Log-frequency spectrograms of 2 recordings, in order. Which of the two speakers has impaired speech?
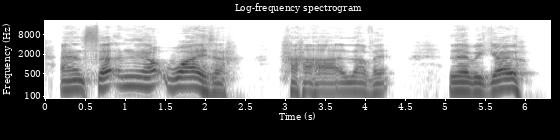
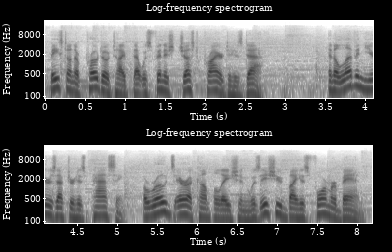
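The first: ALS; affects emotions, speech, right hand; voice may sound peculiar, current oddness from tongue ulcer.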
